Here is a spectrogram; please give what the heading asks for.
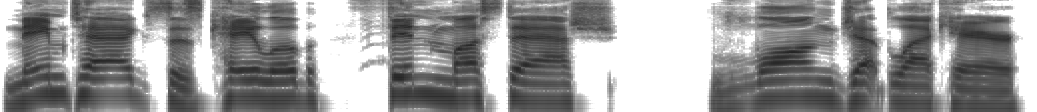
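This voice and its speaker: A man's voice: fairly high pitch, slow pace, clean tone, dry recording, studio quality. A man co-hosting a comic podcast, chatting casually in a joking, sarcastic way. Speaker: podcast co-host. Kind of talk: casual comic review chat.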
